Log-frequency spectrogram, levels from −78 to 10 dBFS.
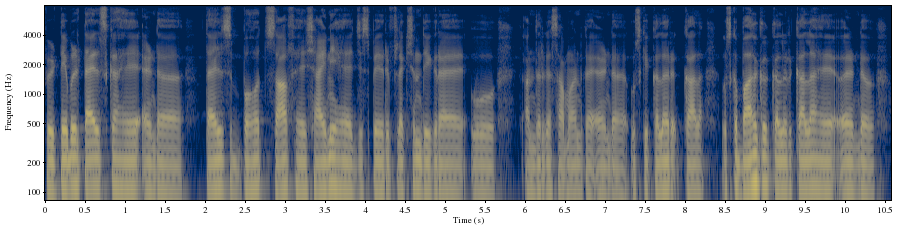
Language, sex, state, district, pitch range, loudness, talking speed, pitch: Hindi, male, Arunachal Pradesh, Lower Dibang Valley, 95-105 Hz, -21 LUFS, 195 wpm, 100 Hz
